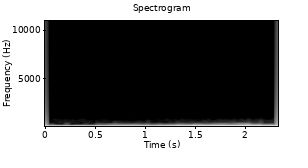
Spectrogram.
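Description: GarageBand 'Sequence Element 4' synthesizer arpeggio playing with its filter cutoff near the lowest setting, so the repeating notes come through as a muffled, deep bass pulse with barely any upper tones.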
